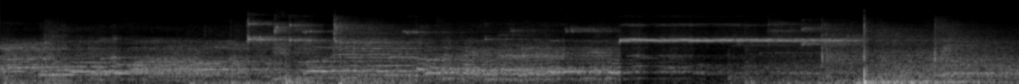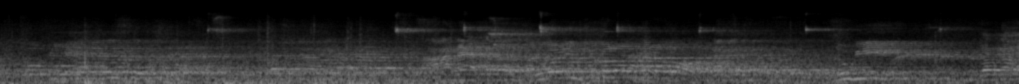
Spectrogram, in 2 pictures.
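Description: Futsal game in a reverberant sports hall: players' voices shouting across the court and shoe squeaks on the wooden floor. A single steady whistle blast of just over a second comes about five seconds in, and a sharp knock of the ball being struck follows about a second later.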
